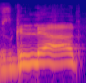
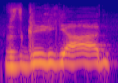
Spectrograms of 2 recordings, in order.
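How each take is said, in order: First: The L is hard, a plain 'la' sound. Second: The L is soft, close to an 'lia' sound. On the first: "Even though it's supposed to be взгляд" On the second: "Almost all L's have almost like a softer tonation"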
